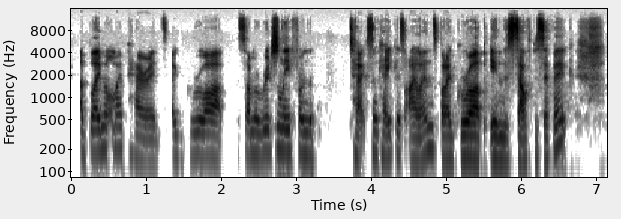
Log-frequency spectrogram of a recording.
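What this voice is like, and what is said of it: Mixed accent, partly American. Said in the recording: “It's Globish, darling, Globish. It is from all over the place. ... I've just got lots of different accents meshed together in a really bizarre mix. ... so sometimes people are like, oh my God, you're so American”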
